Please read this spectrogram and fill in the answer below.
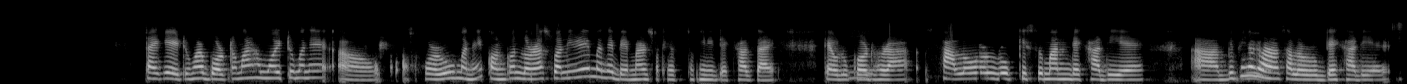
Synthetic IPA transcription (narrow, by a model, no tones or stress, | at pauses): tajkɛtumaɹbɔɹtɔmanxɔmɔjɔtːʊmanɛ | xɔɹumanɛkɔnkʰɔnlɔɹasʊaliɹɛmanɛbɛmaɹzɔtʰɛstɔkʰinidɛkʰazajteʊ̃lʊkɔɹdʱɔɹasalɔɹːukːisumandɛkʰadijɛ | bibʱinːɔdʱɔɹɔnɔɹsalɔɹɹuk̚dɛkʰadiɛ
